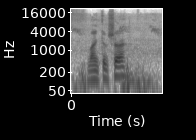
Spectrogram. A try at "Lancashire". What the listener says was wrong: Lancashire. Lanka. Just Lanka. Lancashire. Don't say Shire.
